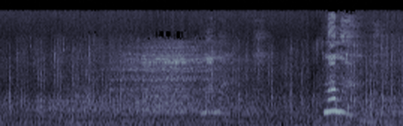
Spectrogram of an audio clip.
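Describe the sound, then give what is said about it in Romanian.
The hooves of two riders' white horses pound in a steady, dense galloping rhythm, continuous, with a brief higher-pitched cry rising over them near the end. “De doi călăreți pe cai albi.”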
